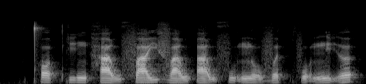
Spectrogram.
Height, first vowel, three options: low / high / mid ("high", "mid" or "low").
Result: mid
